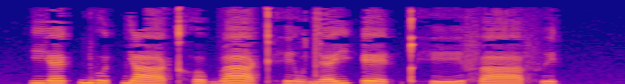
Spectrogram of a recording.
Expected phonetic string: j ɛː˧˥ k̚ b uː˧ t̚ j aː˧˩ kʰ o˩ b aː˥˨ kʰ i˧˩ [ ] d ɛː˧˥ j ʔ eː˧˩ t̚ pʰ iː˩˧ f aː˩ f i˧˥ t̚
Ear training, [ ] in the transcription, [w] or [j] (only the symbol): w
